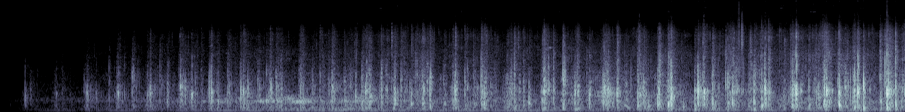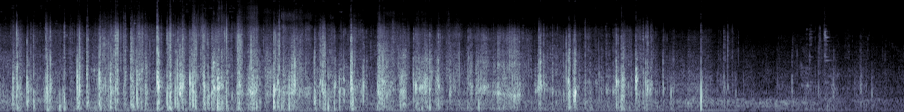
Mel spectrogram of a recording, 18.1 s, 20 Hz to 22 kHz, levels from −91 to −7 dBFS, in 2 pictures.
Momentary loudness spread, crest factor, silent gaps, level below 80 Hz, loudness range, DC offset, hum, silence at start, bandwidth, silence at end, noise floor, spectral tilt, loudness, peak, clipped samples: 22 LU; 26 dB; none; -64 dBFS; 14 LU; under 0.1%; none; 0.85 s; 17 kHz; 0.3 s; -66 dBFS; -4 dB/octave; -28 LUFS; -4 dBFS; under 0.1%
